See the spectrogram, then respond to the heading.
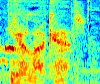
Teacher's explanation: Notice that the letter T in got is pronounced as a flap T and connects to the article a, which is pronounced as a schwa sound, So we hear gotta.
